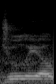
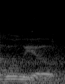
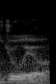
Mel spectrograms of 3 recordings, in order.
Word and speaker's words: Julio: yep about that Julio the name on paper is spelled the same but it's Julio with a hard J I do not go by Julio my name is Julio I'm the CFO Chief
